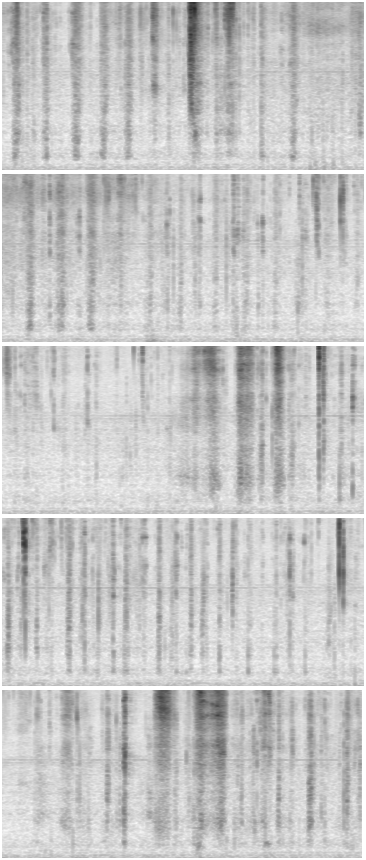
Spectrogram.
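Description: Close-miked mouth sounds of a person eating crispy fried skewer food: sharp crunching bites a couple of seconds in, then steady chewing. Louder bursts of biting come about halfway through and again near the end.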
